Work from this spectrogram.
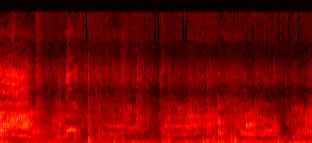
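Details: Domestic pigs being noisy as they wait for feed, giving dense grunting and short squeals from several animals at once over a steady rumble.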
